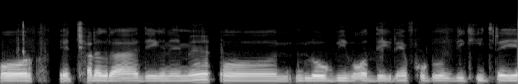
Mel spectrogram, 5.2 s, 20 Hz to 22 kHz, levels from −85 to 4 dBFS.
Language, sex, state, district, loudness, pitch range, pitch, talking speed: Hindi, male, Uttar Pradesh, Etah, -17 LUFS, 105-110 Hz, 105 Hz, 245 wpm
